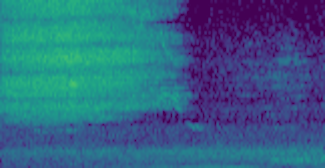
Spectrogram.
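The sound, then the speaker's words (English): A person draws a deep inhale through the nose during guided breathwork, a faint, airy hiss that fades out partway through and leaves a low, quiet rush. “We'll take an inhale here.”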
